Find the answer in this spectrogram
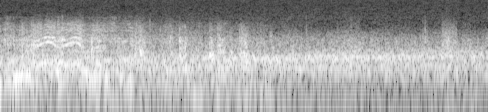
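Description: A horse whinnies once near the start, a short wavering call, amid scattered hoof clops on dirt.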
